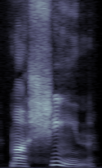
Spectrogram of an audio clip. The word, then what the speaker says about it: machine: It looks like it should sound like China, but it's pronounced with an SH sound. Machine.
